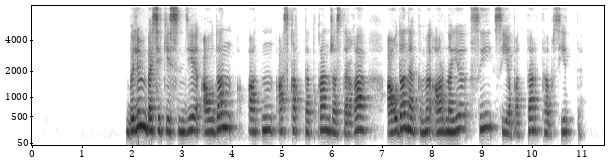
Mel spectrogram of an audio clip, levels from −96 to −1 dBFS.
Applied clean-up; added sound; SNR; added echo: none; none; none; none.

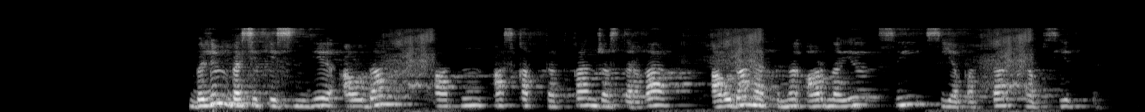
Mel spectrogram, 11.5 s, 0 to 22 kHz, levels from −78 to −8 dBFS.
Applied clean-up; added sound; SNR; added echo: classical method WPE with log-MMSE.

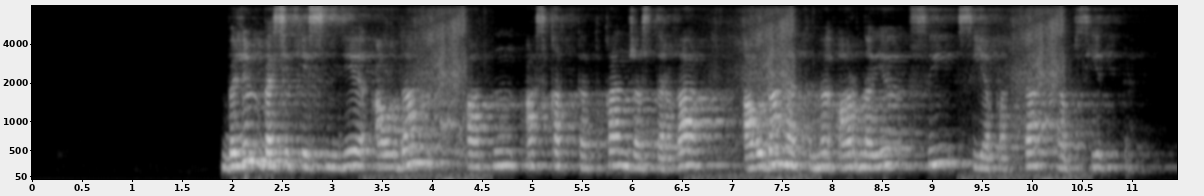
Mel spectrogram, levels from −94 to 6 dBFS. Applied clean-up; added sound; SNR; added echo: none; Zipper (clothing); 16 dB; reverberation time 1.2 s.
